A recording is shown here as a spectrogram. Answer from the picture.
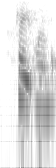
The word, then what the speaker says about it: Kaitlyn: Caitlin Quarles. – And could you spell that for me? – K-A-I-T-L-Y-N. Are you ready for the last name? – Yes, ma'am. – Q-U-A-R-L-E-S.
